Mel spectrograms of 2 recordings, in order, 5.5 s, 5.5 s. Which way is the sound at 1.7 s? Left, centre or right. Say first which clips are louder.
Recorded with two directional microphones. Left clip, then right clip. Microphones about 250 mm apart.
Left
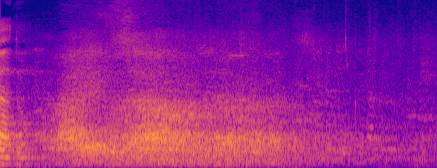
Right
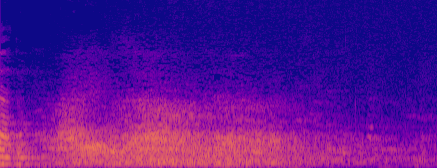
Left 12 dB; centre.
